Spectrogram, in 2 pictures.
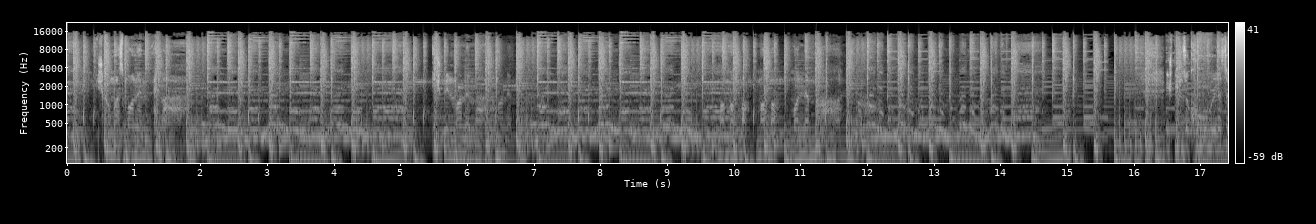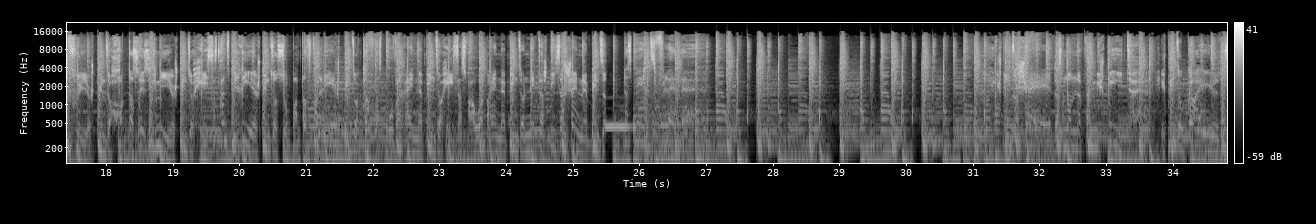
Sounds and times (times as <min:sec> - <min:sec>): Music: 0:00.0 - 0:34.8.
